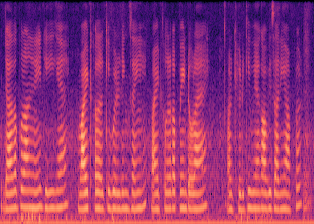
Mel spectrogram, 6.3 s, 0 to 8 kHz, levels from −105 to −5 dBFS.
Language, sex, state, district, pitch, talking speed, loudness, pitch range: Hindi, female, Uttar Pradesh, Muzaffarnagar, 215 Hz, 255 wpm, -24 LUFS, 210-220 Hz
